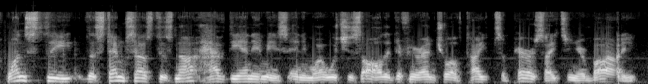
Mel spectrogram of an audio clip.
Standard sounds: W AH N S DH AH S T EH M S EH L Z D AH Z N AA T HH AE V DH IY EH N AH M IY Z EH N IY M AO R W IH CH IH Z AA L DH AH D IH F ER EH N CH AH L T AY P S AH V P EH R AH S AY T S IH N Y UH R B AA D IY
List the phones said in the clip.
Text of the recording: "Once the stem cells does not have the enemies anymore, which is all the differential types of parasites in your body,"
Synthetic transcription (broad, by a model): W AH N S DH AH S T EH M S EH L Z D AH Z N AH T HH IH V DH IY EH N AH M IY Z EH N IY M AO R W IH CH IH Z AA L DH AH D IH F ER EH N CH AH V T AY P S AH V P EH R AH S AY T S IH N Y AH R B AA D IY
